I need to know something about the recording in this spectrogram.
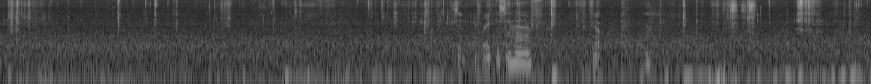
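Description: Foil wrapping crinkles and rustles as hands fold it.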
